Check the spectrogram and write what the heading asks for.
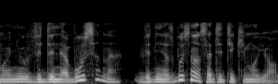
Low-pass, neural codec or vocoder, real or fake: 7.2 kHz; none; real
